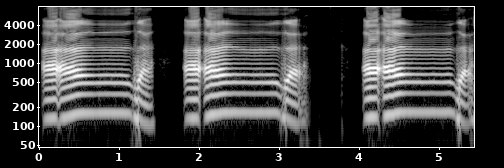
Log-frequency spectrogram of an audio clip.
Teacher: di ikhfa itu di antara keduanya masih ada suara nunnya sedikit tapi disamarkan ke huruf setelahnya. Maka di sini cara membacanya adalah nunnya disamarkan kepada huruf dalal. · cara membacanya adalah nunnya disamarkan kepada huruf zal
